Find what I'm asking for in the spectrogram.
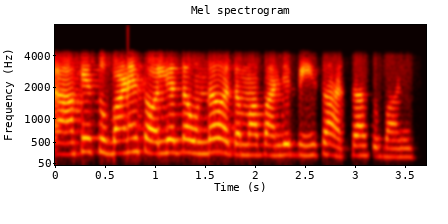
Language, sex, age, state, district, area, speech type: Sindhi, female, 30-45, Maharashtra, Mumbai Suburban, urban, conversation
